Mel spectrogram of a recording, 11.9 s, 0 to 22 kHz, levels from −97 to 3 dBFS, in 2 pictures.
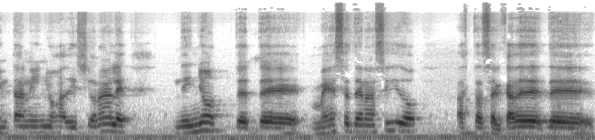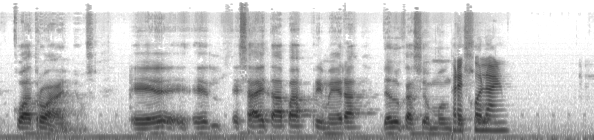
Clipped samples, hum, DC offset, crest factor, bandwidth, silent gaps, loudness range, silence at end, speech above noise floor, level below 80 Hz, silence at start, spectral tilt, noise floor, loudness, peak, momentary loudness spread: under 0.1%; none; under 0.1%; 22 dB; over 20 kHz; none; 3 LU; 0.1 s; 23 dB; -42 dBFS; 0 s; -4 dB/octave; -46 dBFS; -23 LUFS; -2 dBFS; 11 LU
